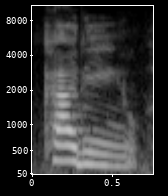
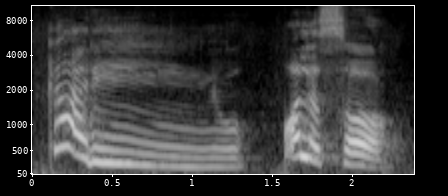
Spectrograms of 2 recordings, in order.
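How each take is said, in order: First: Said in the usual way. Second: Tender. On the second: Shown as a demonstration. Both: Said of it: "que delícia de sinal".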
